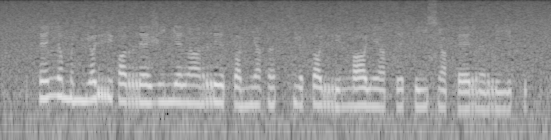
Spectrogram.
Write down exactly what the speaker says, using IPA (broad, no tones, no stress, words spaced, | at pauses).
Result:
hɛɮʌmə̃ nʲɒrʲəʔɒ rɛʒiɲɛlɑ̃ rɪθɒnʲɑ̃ ʔə̃ɬsʲʌθɒ rʲə ŋɒlʲɑ̃hɪ ɬiɕɑ̃ hɛrə̃ riɬ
